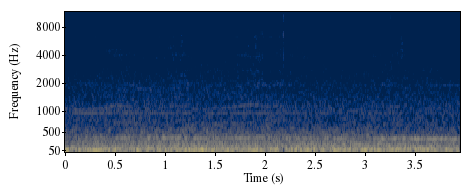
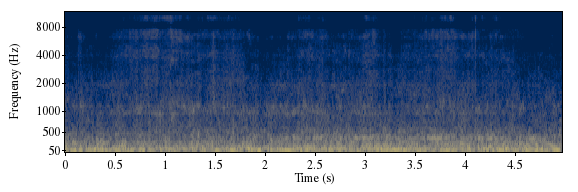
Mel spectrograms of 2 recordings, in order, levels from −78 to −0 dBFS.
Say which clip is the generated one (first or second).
second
